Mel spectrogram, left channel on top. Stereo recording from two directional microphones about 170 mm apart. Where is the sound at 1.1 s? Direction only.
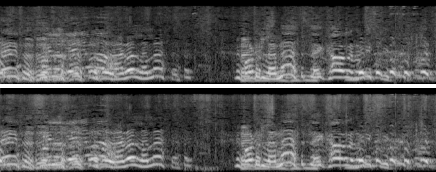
10° right (ahead or behind).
